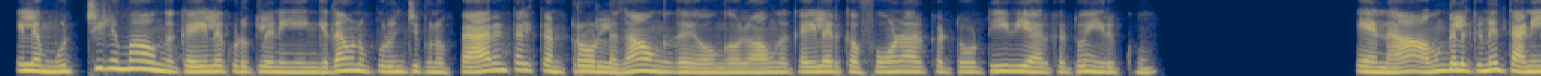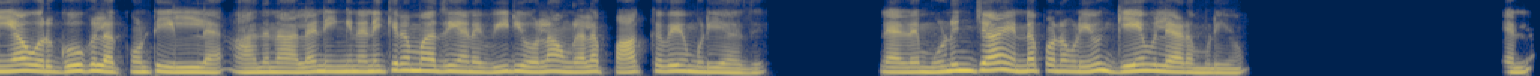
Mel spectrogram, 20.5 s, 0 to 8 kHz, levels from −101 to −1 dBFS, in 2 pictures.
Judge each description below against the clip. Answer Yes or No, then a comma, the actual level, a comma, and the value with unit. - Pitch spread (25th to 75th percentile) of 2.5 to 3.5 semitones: Yes, average, 3.1 semitones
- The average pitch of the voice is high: Yes, high, 200 Hz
